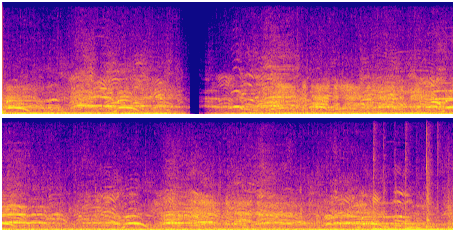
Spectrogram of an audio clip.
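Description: A crowd of men cheers and whistles loudly.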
